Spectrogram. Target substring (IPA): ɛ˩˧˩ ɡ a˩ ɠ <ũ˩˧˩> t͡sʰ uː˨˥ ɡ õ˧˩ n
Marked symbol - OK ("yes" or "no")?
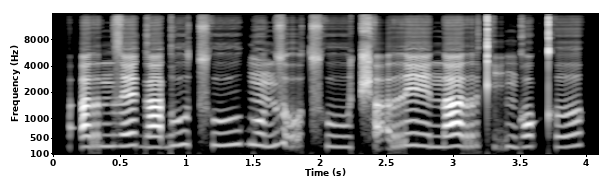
no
